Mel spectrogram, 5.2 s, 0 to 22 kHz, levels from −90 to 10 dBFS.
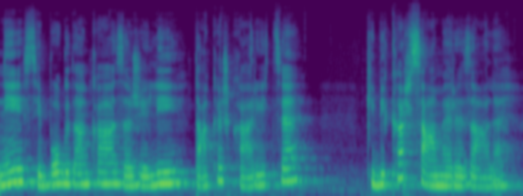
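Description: No dropouts, clicks, distortion or other transmission faults are audible anywhere in the recording.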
